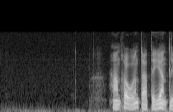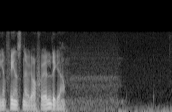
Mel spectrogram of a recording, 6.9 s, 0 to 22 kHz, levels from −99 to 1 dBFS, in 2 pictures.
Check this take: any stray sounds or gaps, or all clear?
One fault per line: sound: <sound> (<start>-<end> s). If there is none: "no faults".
no faults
